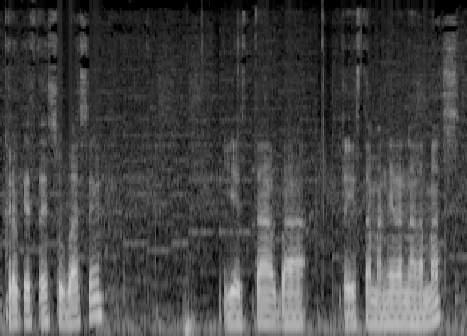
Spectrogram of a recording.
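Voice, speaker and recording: Low, mellow-voiced man unboxing toys. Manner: relaxed, chatty, many fillers. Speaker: toy unboxing vlogger. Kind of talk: casual unboxing commentary. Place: indoors by a display shelf.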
